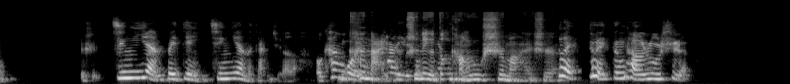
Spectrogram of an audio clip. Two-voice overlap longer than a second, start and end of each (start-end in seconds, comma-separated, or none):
3.3-4.6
